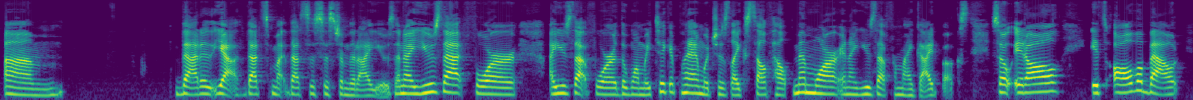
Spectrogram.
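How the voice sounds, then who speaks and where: A woman's voice: lowish voice, normal speed, pushed and bright, no room sound. Woman giving casual expert advice, dry close sound. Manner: explanatory, informal. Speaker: interview guest, author and teacher. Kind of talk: conversational advice. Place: indoor room, on a video call. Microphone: close microphone.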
